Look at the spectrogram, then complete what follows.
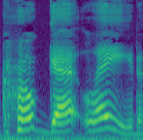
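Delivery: mock very high, shrill girl's shout. Retelling a girl on a roof calling down: imitating a girl shouting. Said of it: "I hear a girl shout".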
